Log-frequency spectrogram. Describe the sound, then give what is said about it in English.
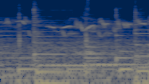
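Birds singing in quick, high, swooping chirps and whistles that rise and fall over a steady low hum, with no voices heard. “Coco, the birds are singing.”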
